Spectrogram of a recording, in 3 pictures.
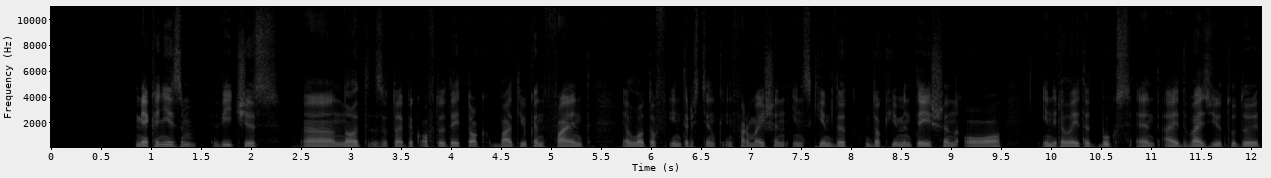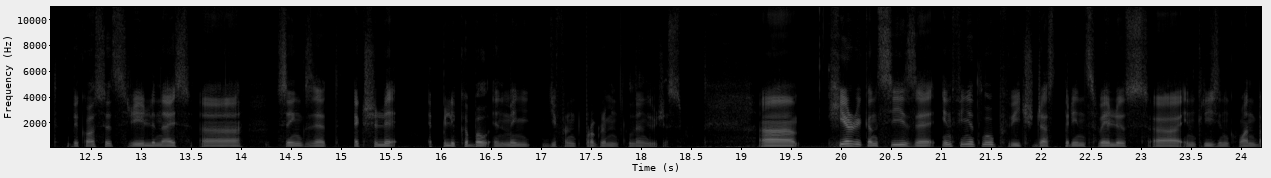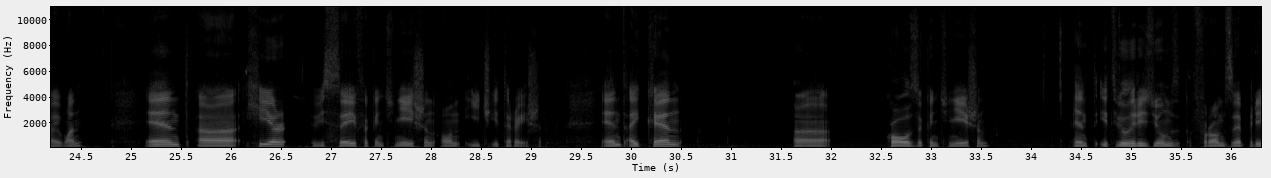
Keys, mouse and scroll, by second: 19.1 ctrl+e, 22.3 ctrl+b, 24.3 ctrl+n, 24.5 ctrl+n, 26.4 click, 26.5 click, 26.7 ctrl+a, 26.9 ctrl+space, 27.0 ctrl+e, 27.6 ctrl+g, 29.0-29.8 ctrl+n, 30.8 ctrl+p.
